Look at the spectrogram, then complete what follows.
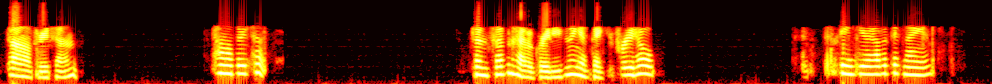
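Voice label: Lakes Sheriff Lake Patrol, scanner audio trunk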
